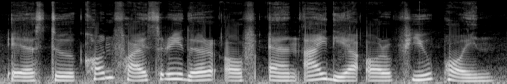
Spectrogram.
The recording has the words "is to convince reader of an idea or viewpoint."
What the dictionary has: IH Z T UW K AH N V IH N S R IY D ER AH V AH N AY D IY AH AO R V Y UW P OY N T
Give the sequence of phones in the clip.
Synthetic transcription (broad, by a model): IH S T UW K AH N F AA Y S R IY D ER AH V AH N AY D IY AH AO R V Y UW P OY N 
